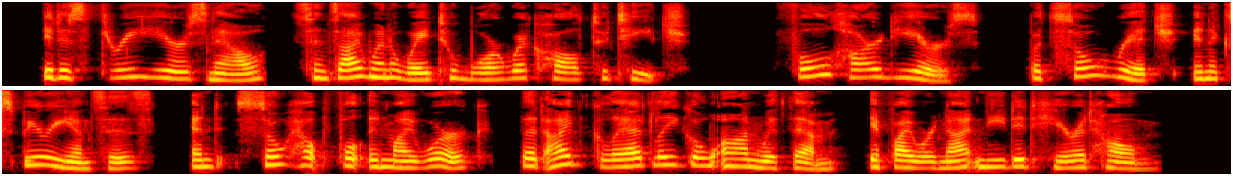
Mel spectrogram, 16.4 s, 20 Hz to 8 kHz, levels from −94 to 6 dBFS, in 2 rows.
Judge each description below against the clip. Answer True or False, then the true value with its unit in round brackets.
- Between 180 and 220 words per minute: False (155 wpm)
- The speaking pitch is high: True (205 Hz)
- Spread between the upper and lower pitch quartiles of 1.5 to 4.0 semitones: False (4.6 semitones)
